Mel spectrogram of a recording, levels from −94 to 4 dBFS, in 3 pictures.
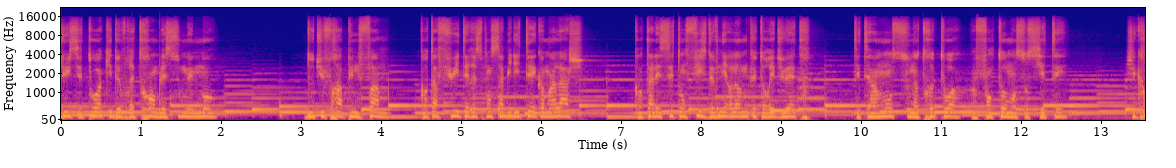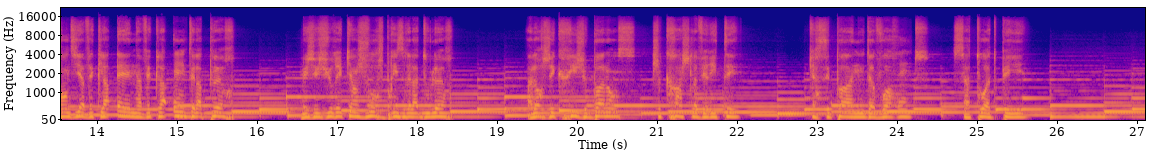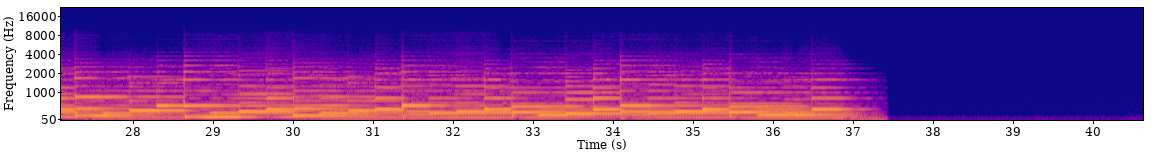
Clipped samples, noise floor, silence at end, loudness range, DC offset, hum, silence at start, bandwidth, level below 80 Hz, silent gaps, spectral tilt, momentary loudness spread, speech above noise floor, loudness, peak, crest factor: under 0.1%; -79 dBFS; 3.25 s; 2 LU; under 0.1%; none; 0 s; 16.5 kHz; -48 dBFS; none; -5 dB/octave; 5 LU; 60 dB; -21 LUFS; -6 dBFS; 16 dB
